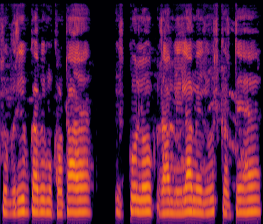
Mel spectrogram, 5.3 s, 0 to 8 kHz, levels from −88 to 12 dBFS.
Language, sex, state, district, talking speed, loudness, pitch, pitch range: Hindi, male, Uttar Pradesh, Varanasi, 150 wpm, -18 LUFS, 160 Hz, 155-165 Hz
